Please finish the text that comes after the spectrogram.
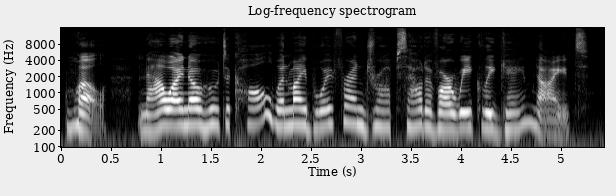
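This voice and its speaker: Bubbly lady hosting trivia, takes her time, bright clear-cut hosting voice. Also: on the high side, measured pace, no room sound. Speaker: show host. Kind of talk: playful trivia game show hosting.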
